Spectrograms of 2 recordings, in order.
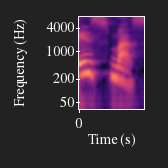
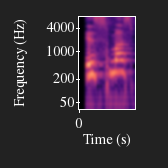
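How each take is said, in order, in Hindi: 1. बीच की 'th' ध्वनि छोड़ दी जाती है। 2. बीच की 'th' ध्वनि छोड़ दी जाती है।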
